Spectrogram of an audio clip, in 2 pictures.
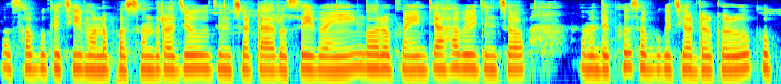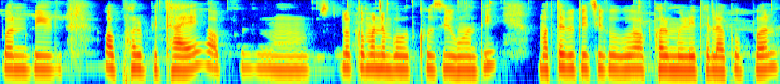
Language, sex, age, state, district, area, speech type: Odia, female, 18-30, Odisha, Jagatsinghpur, rural, spontaneous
